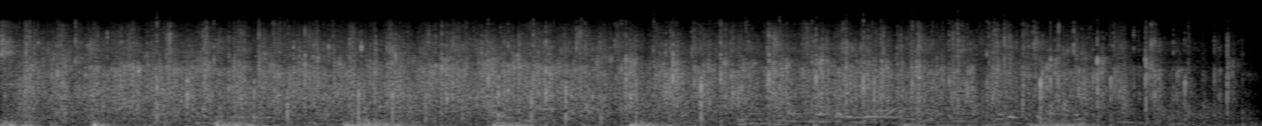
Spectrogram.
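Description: A crowd applauds steadily for about twelve seconds, a dense, continuous patter of many hands clapping at even loudness, with a few low thumps underneath and a slight fade at the end.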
